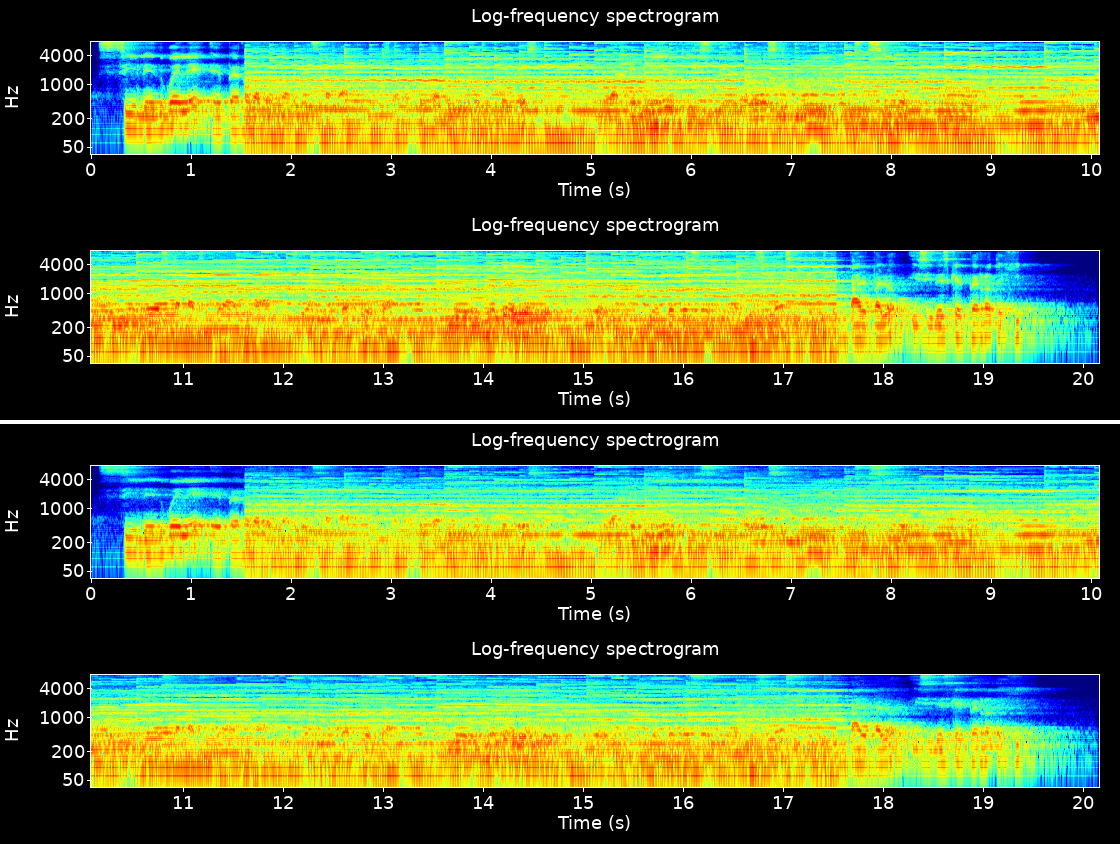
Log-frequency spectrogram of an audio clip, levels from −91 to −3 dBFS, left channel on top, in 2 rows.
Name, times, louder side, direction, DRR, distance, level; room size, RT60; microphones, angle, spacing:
voice 1, 0.1-4.8 5.0-9.0 9.8-13.3 13.6-19.4, left 3 dB, 85° left, 7 dB, 0.7 m, -26 dB
sound 1, 1.5-17.5, left 4 dB, 45° left, 0.4 m, -23 dB
8.6 x 5.3 x 5.7 m, 1.5 s
head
